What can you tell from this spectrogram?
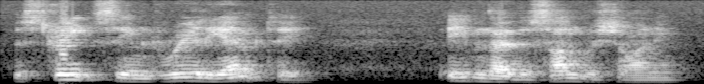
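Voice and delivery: put-on lively read-aloud storytelling for kids; story narration. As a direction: tell it like a bedtime story to children.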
